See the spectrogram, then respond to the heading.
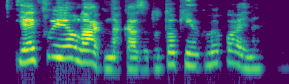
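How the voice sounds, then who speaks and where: Recorded with a dry, close sound and no echo, a man speaks. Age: 50s. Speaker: pianist and music teacher. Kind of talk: interview. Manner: halting.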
